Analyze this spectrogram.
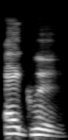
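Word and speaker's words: Egwu: what it is yeah it's egg woo egg egg egg as an egg and then woo as in w w u say oh okay so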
